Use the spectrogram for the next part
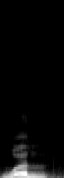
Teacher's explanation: ya, monyongkan dulu, kemudian ada huruf lam sukun, wal, ya, maka lam sukun, ya, dan huruf wawnya baca sama-sama dibaca tipis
